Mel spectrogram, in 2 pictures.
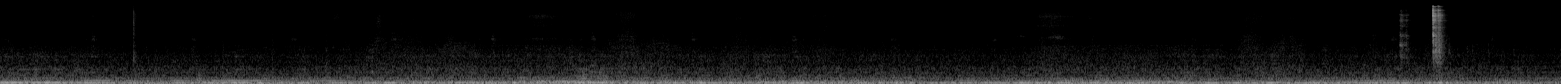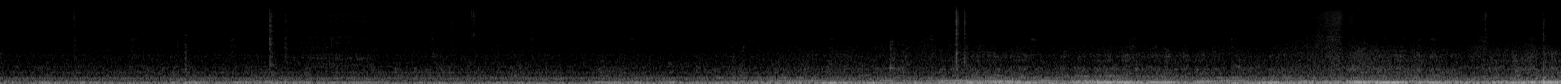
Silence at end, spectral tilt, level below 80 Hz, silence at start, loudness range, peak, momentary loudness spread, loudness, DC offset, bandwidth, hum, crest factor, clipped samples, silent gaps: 0 s; -5 dB/octave; -40 dBFS; 0 s; 11 LU; -4 dBFS; 11 LU; -39 LUFS; under 0.1%; 16.5 kHz; none; 32 dB; under 0.1%; none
